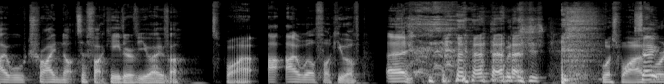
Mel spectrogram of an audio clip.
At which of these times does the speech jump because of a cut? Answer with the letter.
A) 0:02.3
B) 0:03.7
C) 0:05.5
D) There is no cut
A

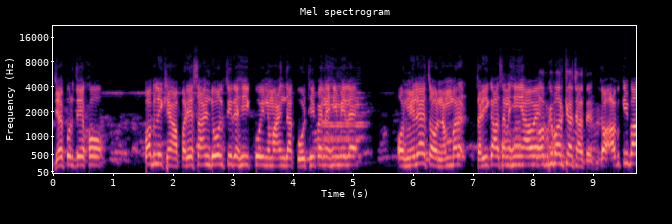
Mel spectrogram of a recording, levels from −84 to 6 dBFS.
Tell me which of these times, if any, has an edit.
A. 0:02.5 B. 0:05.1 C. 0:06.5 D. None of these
D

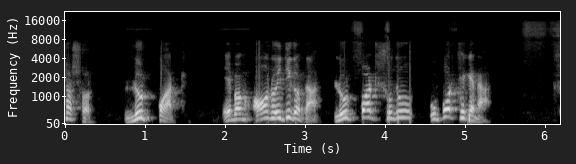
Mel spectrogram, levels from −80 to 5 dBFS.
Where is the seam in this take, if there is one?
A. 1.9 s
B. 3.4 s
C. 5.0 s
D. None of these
D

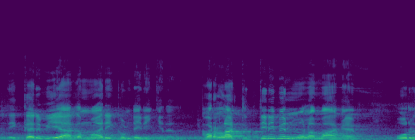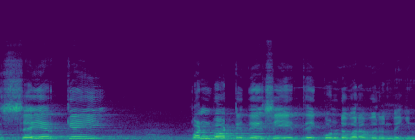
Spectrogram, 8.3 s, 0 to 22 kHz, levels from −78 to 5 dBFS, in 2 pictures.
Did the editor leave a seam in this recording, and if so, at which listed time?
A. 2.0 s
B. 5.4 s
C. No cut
A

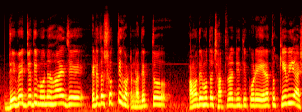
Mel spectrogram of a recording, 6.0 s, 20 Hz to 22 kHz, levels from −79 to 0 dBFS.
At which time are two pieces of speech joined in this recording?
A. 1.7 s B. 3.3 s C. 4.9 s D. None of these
A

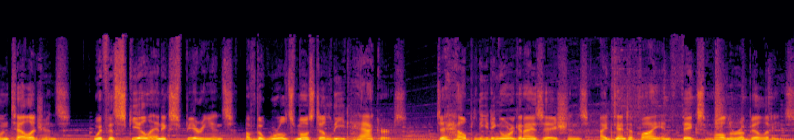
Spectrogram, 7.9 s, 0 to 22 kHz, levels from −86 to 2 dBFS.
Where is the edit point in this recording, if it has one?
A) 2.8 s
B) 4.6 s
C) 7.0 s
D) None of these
D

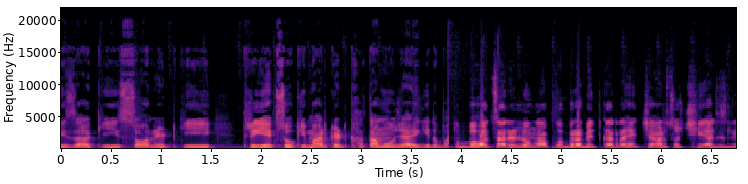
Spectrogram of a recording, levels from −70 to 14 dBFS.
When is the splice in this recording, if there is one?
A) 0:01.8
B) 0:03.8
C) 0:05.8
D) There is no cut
B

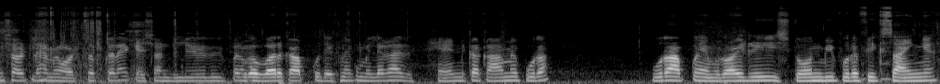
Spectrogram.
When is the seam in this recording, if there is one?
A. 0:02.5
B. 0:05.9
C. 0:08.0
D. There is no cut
A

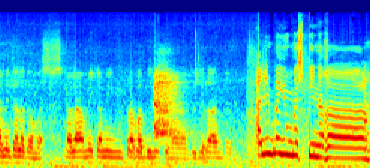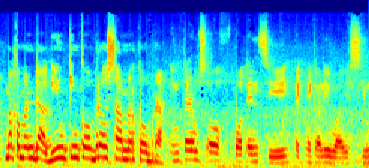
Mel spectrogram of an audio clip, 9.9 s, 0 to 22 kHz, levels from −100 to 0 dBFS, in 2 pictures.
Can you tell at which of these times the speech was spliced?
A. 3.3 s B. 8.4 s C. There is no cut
A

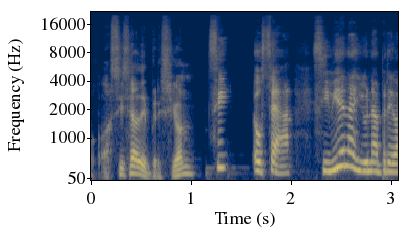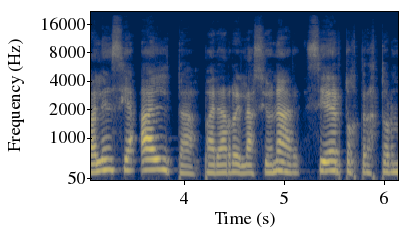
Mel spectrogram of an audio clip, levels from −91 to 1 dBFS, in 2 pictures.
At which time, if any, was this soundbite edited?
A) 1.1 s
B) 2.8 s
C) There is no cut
A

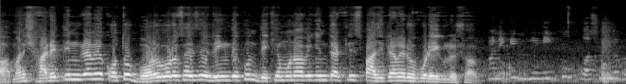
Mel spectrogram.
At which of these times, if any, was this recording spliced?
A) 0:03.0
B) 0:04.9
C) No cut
B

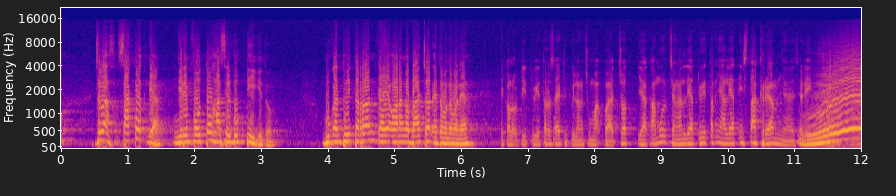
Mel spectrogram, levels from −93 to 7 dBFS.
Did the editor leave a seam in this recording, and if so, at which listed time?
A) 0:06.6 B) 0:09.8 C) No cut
A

